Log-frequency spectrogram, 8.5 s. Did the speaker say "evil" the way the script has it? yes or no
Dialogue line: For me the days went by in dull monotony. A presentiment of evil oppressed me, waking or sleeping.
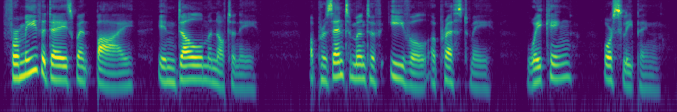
yes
